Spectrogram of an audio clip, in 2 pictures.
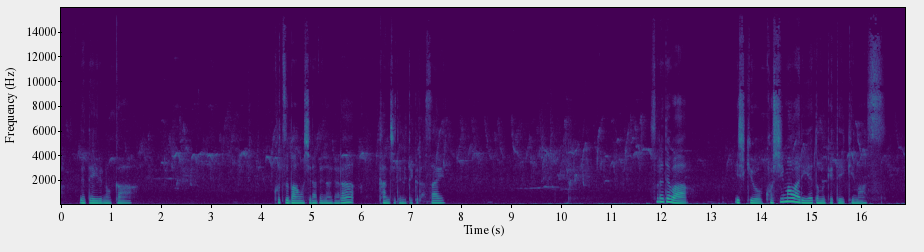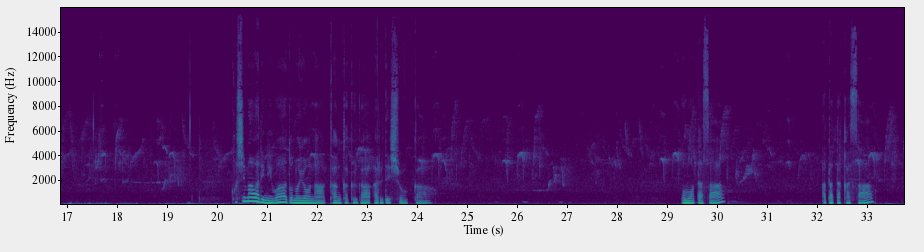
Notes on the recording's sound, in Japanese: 自然音とともに行うボディスキャン瞑想。逗子の披露山公園の山の中で録音したボディスキャン瞑想です。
